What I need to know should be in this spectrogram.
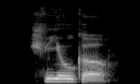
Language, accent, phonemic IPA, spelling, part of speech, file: French, France, /ʃə.vi.je o kɔʁ/, chevillé au corps, adjective, LL-Q150 (fra)-chevillé au corps.wav
- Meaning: 1. deeply attached; strongly rooted 2. intimately linked to an object or person as a key part of it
